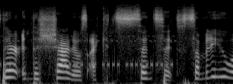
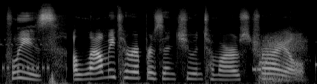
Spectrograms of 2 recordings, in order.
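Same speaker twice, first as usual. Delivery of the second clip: ordinary delivery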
